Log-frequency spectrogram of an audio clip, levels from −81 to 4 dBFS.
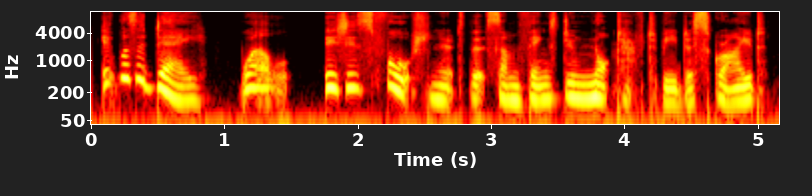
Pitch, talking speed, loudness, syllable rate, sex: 190 Hz, 185 wpm, -19 LUFS, 5.0 syllables/s, female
